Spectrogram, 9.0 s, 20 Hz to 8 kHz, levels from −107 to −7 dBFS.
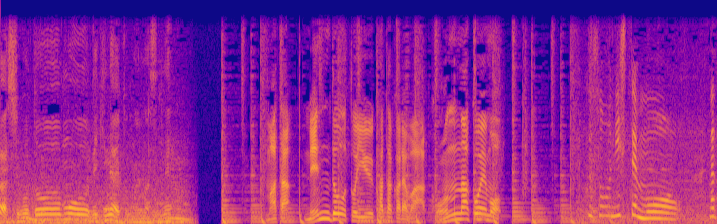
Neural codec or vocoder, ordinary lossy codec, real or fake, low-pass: none; none; real; 7.2 kHz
